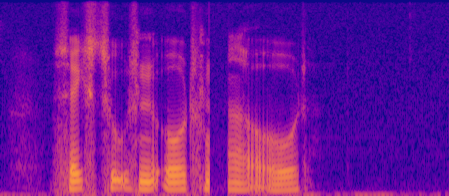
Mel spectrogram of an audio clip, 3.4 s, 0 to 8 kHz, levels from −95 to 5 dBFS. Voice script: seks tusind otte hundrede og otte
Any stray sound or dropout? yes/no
yes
